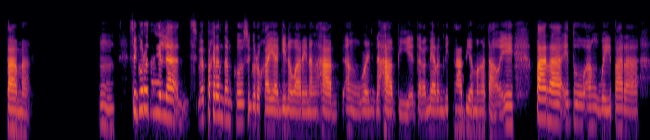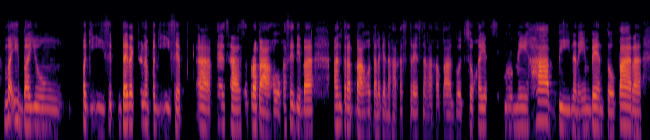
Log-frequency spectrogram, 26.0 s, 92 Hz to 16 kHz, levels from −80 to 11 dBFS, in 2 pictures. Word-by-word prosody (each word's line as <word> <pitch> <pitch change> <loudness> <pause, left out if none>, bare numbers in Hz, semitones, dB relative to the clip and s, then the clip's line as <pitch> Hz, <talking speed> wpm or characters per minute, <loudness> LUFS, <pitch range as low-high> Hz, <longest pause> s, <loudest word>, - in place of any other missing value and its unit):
Tama. 140 -4 +5 1.4
Mm, 155 -4 -9 0.3
siguro 290 -2 +3
dahil, 255 -2 -1
ah, 215 -3 +9 0.6
pakiramdam 225 -5 +1
ko 180 0 -3
siguro 160 -3 -4
kaya 145 -1 +3
ginawa 135 -1 0
rin 130 -1 -3
ng 130 - +1
hob 125 -3 +4 0.2
ang 130 -4 -6
word 135 0 -4
na 130 - +1
hobby 125 -3 +1
at 120 0 -8 0.2
mayro'n 140 +1 -3
din 145 +1 -12
hobby 145 0 -1
ang 135 0 -4
mga 135 0 -4
tao, 115 0 -2
eh, 165 +5 0 0.5
para 195 -5 +8
ito 180 -1 -7
ang 160 -3 -5
way 140 -1 -2
para 145 -3 -1 0.3
maiba 180 -3 0
yung, 150 -2 -11 0.5
pag-iisip 310 -1 -7
direksyon 175 - +2
ng 170 - -10
pag-iisip, 300 0 -6 0.3
ah, 160 -2 +3
kaysa 155 -4 -1
sa - - -17
trabaho. 140 -4 +3
Kasi 170 +3 -7
'di 155 -2 -8
ba, 140 0 +4 0.5
ang 165 0 -1
trabaho 145 -4 0
talaga 125 0 -8
nakakastress, 115 +3 -10
nakakapagod, 125 +2 -8
so 155 -2 -8
kaya 155 0 -4
siguro 155 - -18
may 155 0 -7
hobby 255 - +1
na 140 - -5
naimbento 145 -1 -4
para 155 -5 +4
150 Hz, 130 wpm, -24 LUFS, 135-175 Hz, 1.4 s, ah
